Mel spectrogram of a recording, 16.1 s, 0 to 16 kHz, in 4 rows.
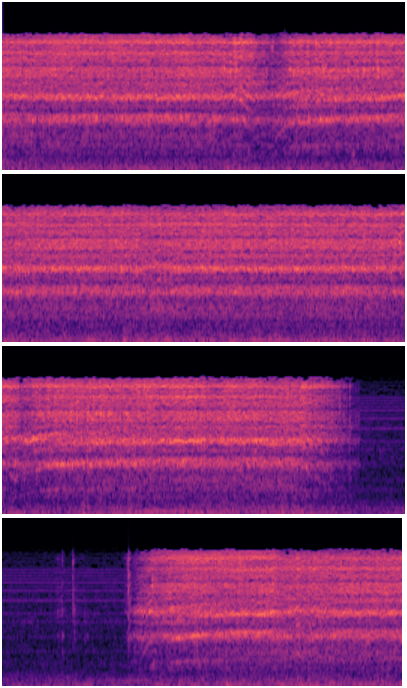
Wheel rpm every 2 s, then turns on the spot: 160, 130, 160, 160, 150, 100, 30, 160.
none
